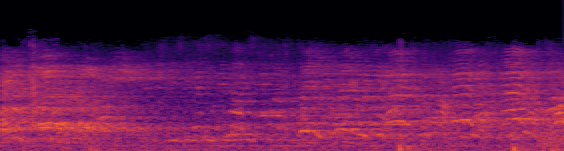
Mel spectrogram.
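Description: Young girls shout and call out across the court.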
